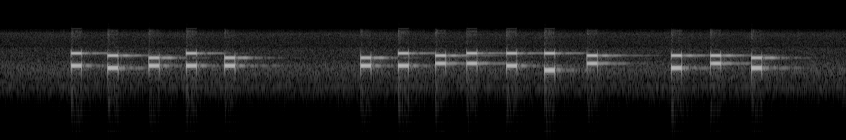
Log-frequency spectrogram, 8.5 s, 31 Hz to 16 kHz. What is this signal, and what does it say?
DTMF, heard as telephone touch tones, dialled by hand, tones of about 110 ms, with room echo. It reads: 95797 790#930 504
